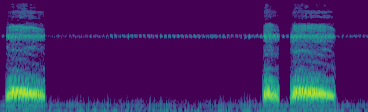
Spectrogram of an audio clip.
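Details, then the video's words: Vietnamese spotted dove lure call: one long hollow coo, two seconds of near silence, then a short note followed by another drawn-out coo. "tiếng chim cu gáy mồi"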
